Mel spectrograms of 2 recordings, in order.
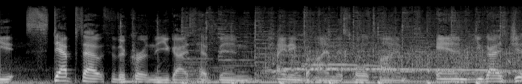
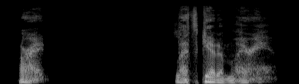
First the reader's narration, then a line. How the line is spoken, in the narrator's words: whisper under his breath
